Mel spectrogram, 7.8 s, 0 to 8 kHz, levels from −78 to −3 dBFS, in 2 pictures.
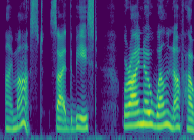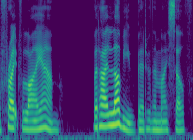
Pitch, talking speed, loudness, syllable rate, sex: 175 Hz, 160 wpm, -19 LUFS, 4.1 syllables/s, female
